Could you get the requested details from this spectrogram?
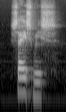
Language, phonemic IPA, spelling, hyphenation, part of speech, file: Dutch, /ˈsɛi̯s.mis/, seismisch, seis‧misch, adjective, Nl-seismisch.ogg
- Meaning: seismic (related to earthquakes, seismology or Earth vibrations)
